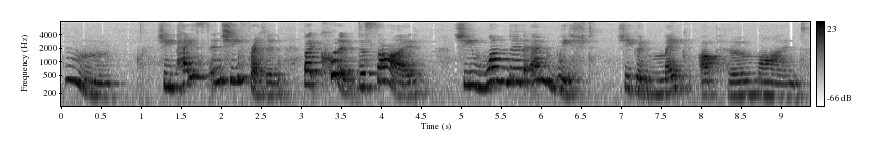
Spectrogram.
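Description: Woman reading a kids book out loud, really up and down singsong voice, slow, bit far from the mic. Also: high voice. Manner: expressive, sing-song, drawn-out words, asks the listener questions. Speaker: children's storyteller and channel host. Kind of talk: animated picture-book read-aloud for young children. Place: indoors in a room, seated before a dark backdrop. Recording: roomy, distant microphone.

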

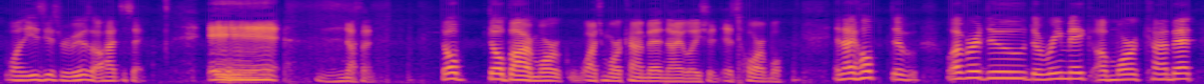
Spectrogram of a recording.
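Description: A man's voice: fairly high pitch, no echo. A man giving a casual, rambling movie review as a video host, exclaiming in exasperation and sometimes stammering over his words. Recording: dull, lo-fi close microphone.

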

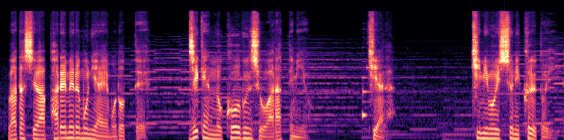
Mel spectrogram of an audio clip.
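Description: A man playing a solemn, dignified chief judge in a Japanese game dub, speaking in formal, measured, stiffly courteous phrases. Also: medium pitch, fairly bright tone, natural voice. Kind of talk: Japanese anime game voice acting. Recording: music behind the voice. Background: game background music.

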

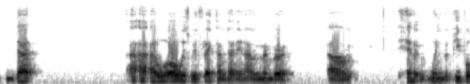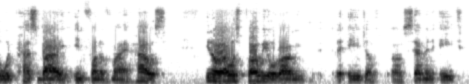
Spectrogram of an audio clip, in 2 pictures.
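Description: Middle-aged man, low voice, very slow halting delivery with lots of uh's, webcam call from a home office. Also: flat delivery, darkish tone, low-quality recording. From Haiti. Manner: slow, halting, many fillers. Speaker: guest, attorney. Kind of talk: reflective interview answers. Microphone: webcam video call.

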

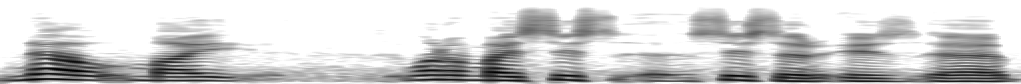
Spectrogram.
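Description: A young man whose first language is Kurdish, speaking at a book-fair panel into a table microphone, halting with many fillers and restarts. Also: high voice. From Turkey (Kurdish). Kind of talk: panel discussion talk. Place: conference room at a book fair.

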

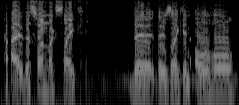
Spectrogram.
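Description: A man's voice: medium pitch, steady tone, unhurried, poor audio. A man talking casually as a co-op game partner, describing things as he plays. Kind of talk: casual chat, describing puzzle symbols.

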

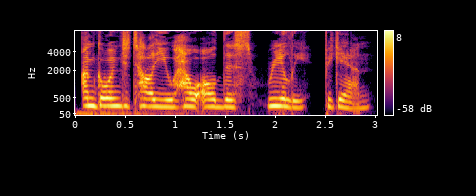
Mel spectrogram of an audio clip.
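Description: A woman's voice: a little high, steady tone, normal speed, lightly acted. A woman voicing a solemn young girl who narrates a video game cutscene. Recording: very noisy game cutscene audio.

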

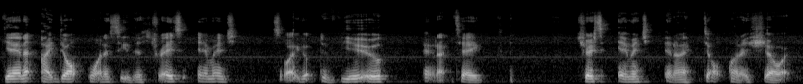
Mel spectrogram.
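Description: Man, middle-aged, husky, gravelly, raspy strained voice, screen-recorded tutorial, patient explaining. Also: medium pitch, moderate pace. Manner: plain, patient step-by-step explaining with frequent "okay?". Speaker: web design instructor.

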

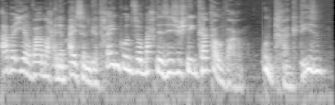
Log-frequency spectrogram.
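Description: An actor playing a small, self-assured Belgian detective with a French accent, theatrical and politely lecturing in a radio crime drama. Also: male voice, high voice, big pitch swings, darkish tone. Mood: patiently explaining. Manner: theatrical, deliberate, polite, lecturing, teasing rhetorical questions.

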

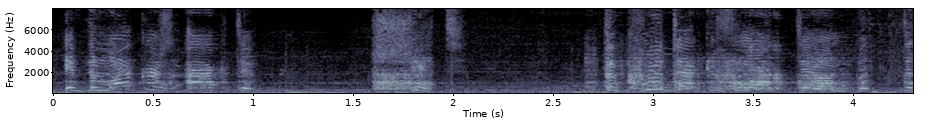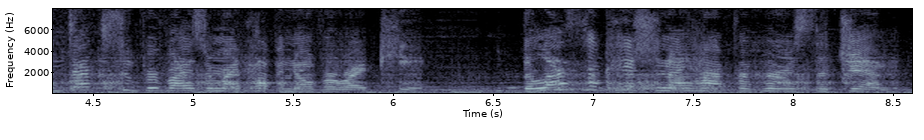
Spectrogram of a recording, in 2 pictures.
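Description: Woman to play businesslike, resolute officer on comms for a game, loud music behind. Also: fairly high pitch, brisk, close to an everyday voice. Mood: urgent, focused. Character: determined female tech officer on comms. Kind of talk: naturalistic video game acting. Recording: distant voice under loud music.

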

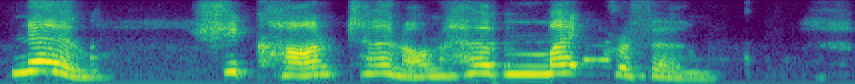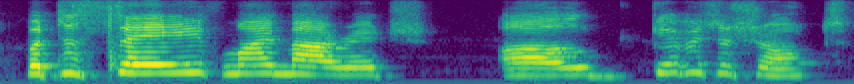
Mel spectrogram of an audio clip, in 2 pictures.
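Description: Older woman playing a slow, bumbling pantomime prince. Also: sits high, a bit bright, rough recording. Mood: bumbling, earnest. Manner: theatrical, alliterative, deliberate delivery. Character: bumbling, dramatic pantomime Prince Charming, male. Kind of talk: comic pantomime acting over video call. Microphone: video call.

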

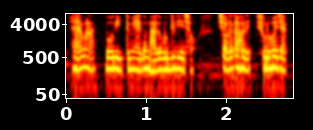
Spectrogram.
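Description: A woman's voice: high voice, rapid-fire, mellow, slightly rough, dry recording, clean studio sound. A woman voicing a crude, cheeky and cowardly young village man in a comedy cartoon, full of slang. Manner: crude slang, pleading when caught. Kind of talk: Bengali comedy cartoon dubbing. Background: background music.

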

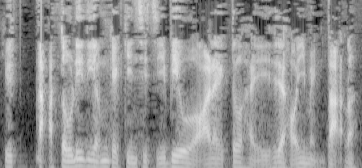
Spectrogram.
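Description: A man's voice: low voice, racing, slight background noise. A man with a Hong Kong Cantonese accent giving orderly, point-by-point analysis in a radio discussion.

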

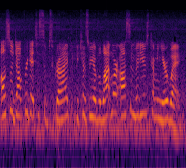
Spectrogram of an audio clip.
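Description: Teen girl, high voice, easy vlog host with ums, outdoors. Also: fast talker. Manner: relaxed, with frequent ums. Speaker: family vlogger. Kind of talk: casual vlog presenting. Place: outdoors in a forest. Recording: clear outdoor noise.

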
